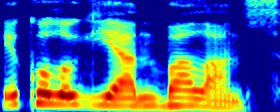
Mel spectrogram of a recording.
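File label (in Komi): "экологияын баланс", Komi, female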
